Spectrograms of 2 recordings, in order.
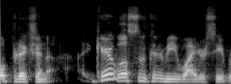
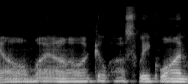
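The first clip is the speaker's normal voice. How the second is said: higher-pitched, drawn-out mock pouting; pouty Eric; 5 semitones higher than usual. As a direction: whine it slowly in a teasing impression of a sore loser. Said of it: "Eric will be, you know, all pouty".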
